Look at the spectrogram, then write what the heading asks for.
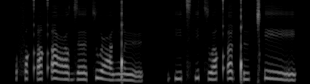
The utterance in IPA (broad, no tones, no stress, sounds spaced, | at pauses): f ʌ qʼ i qʼ ɜ ʕ ɔ d͡z ɜː t͡s u ʕ ʌ ŋ͡ǃ ø | ʔ i t͡sʼ i t͡s o qʼ ʉ ǃ ʉ ǀʰ eː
